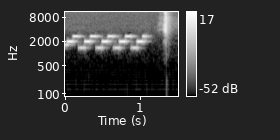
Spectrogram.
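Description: A phone ringtone plays a repeating two-tone electronic trill in even bursts, moderately loud and clear, then cuts off with a short sharp click or knock at the end.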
